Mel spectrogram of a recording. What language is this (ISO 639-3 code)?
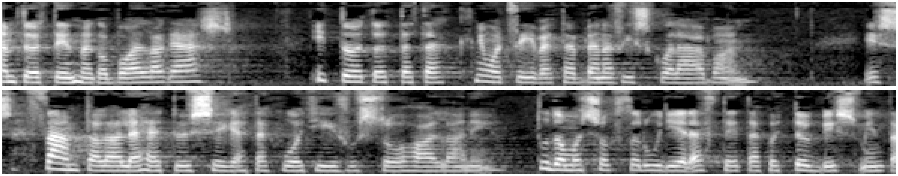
hun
